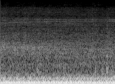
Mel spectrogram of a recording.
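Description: A Citroën C15 van with a very worn engine mount drones loudly close by, its engine revving steadily under acceleration as a strong, continuous low hum with no talking.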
